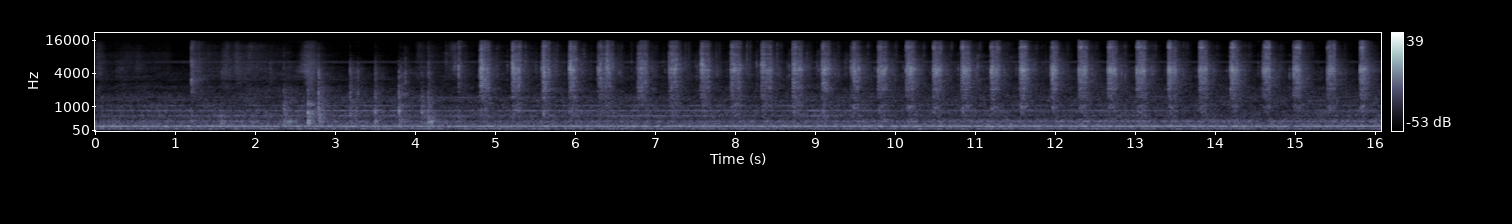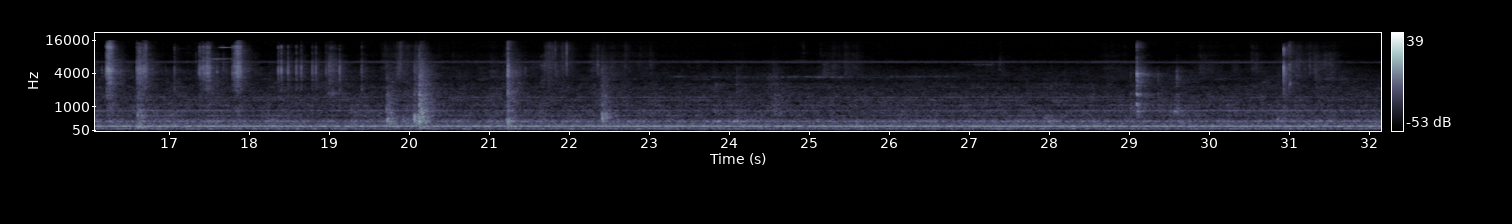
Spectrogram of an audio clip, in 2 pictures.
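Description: Light plastic clicks in a fast even run, about four a second for some ten seconds, fitting a micropipette's volume dial being turned, then a few single clicks and knocks, the loudest about 20 seconds in. A steady low hum runs underneath.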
